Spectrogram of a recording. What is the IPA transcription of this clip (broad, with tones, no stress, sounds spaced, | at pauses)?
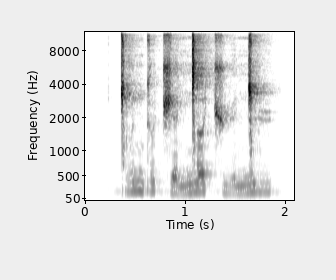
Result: ɡ͡ǀ ɵ˦ n d ɵ˦ t͡ʃ ɛ˨ ŋ͡ǀ ɐ˦ t͡ʃ y˨ e̯ ŋ͡ǀ y˦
